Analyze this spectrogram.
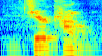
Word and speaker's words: Tyrconnell: How do you pronounce it? Oh, sorry. Tyrconnell.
